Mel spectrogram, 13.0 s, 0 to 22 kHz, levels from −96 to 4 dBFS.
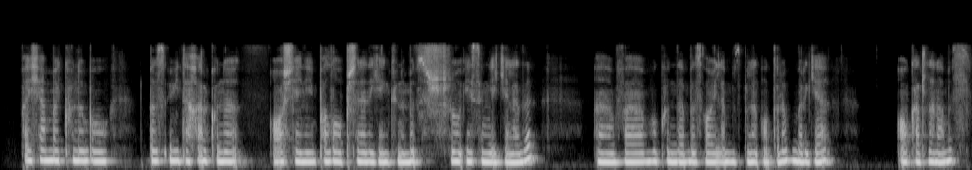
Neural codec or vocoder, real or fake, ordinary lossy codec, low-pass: none; real; AAC, 64 kbps; 7.2 kHz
